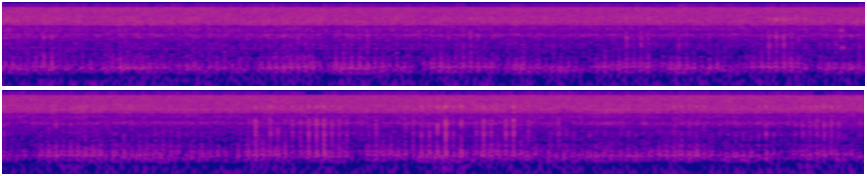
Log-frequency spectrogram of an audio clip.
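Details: Male British Shorthair kitten, two months old, newly brought home and seemingly tense, purring throughout its first day; low continuous rumble with small rhythmic pulses and a few light taps.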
